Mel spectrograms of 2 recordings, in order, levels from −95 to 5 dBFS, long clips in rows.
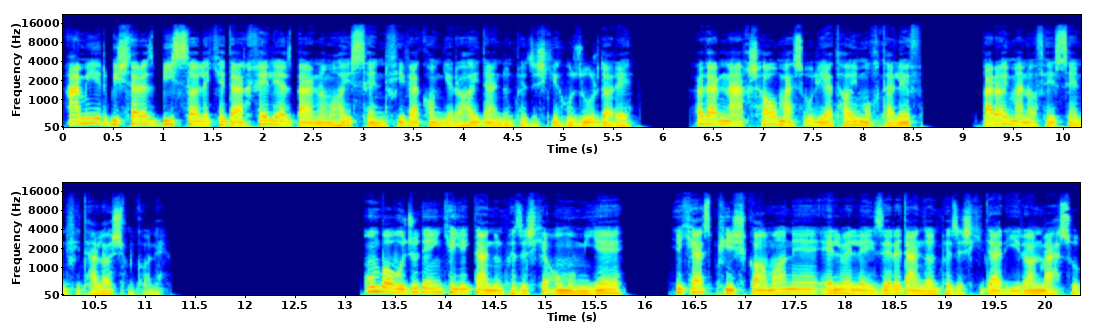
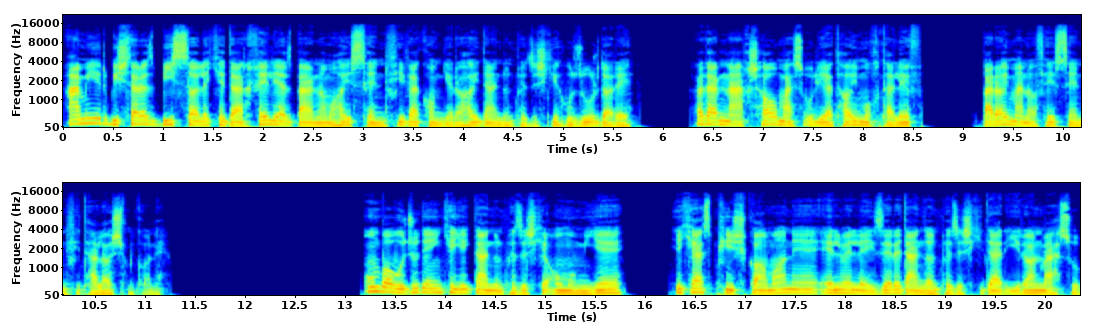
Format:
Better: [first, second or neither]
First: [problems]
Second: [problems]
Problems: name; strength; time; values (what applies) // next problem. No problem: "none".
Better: neither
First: none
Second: none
